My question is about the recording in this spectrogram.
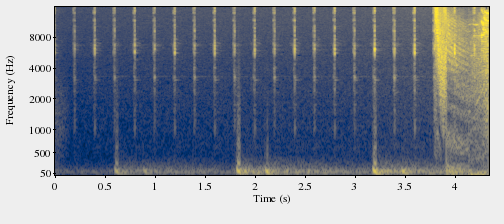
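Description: Clock-like ticking sound effect, about five ticks a second, with deep bass hits about half a second, two seconds and three seconds in, each louder than the last, and a loud swell near the end: the sound design of a film's opening.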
